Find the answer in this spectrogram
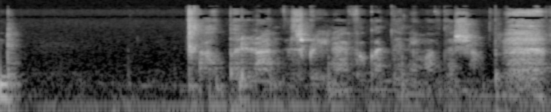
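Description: Dead silence for about a second and a half, then a woman's voice speaking very softly, close to a whisper.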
